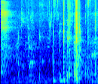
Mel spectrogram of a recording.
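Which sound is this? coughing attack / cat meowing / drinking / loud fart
drinking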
